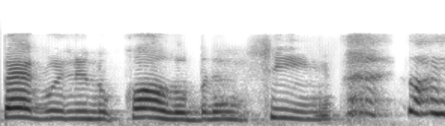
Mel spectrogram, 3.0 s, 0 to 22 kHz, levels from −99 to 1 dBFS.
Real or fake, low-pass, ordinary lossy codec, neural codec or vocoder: fake; 7.2 kHz; none; codec, 16 kHz, 2 kbps, X-Codec, HuBERT features, trained on general audio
